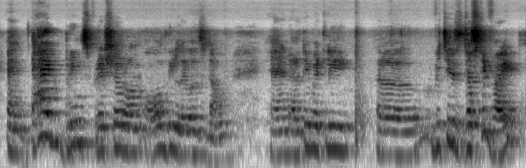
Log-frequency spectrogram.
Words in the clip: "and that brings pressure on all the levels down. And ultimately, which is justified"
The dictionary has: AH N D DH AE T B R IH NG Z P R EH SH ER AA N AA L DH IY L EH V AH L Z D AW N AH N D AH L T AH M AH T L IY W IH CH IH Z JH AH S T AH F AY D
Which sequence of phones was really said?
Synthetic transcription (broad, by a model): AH N D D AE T B R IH NG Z P R EH SH ER AA N AA L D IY L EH V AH L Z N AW AH N D AH L T AH M AH T L IY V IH CH IH Z JH AH S T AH F AY D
